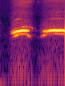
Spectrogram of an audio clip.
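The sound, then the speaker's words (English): Two quick, loud blasts of a whistle, each a steady high tone, the second slightly longer, with nothing else around them and no talking. “So we're gonna move into I'm blowing the whistle once they get done oogling.”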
